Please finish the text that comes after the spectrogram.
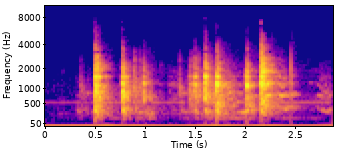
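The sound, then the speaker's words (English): A wooden trap door is hauled open in a burst of clunks, knocks and creaks, about eight irregular hard impacts over a few seconds, with no one speaking. “Then through the iron gate, a few steps west, then turn the corner, kick the carpet up, and open the trap door.”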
